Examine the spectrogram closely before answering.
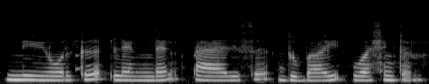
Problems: low volume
